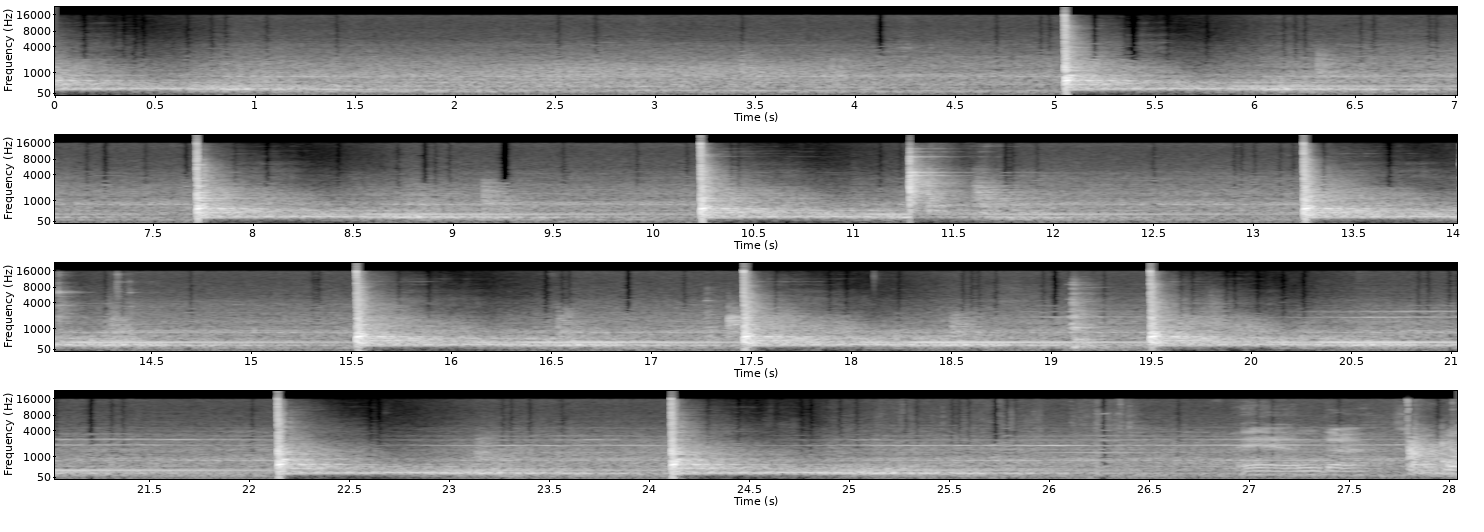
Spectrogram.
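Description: Hammer striking a center punch against the steel plate of a locomotive saddle tank: nine sharp metallic blows, one every two to three seconds, each leaving the tank ringing briefly. The punch is marking a row of dots along the outline of a patch to be cut out with a torch.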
